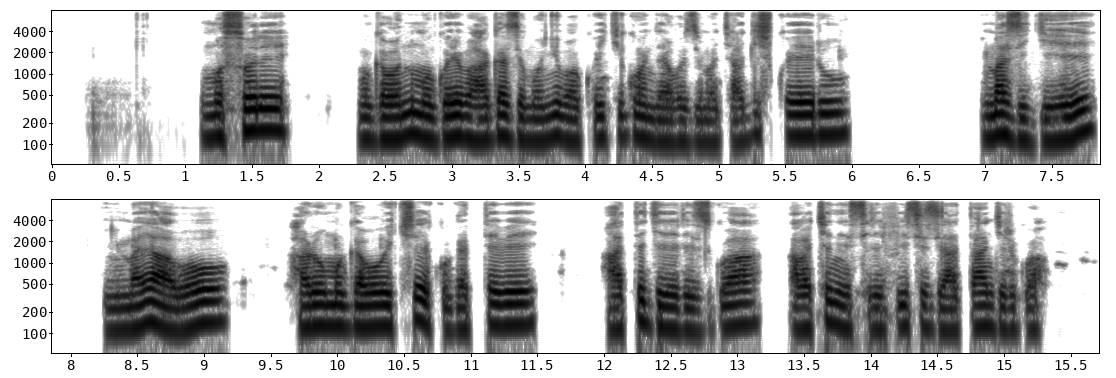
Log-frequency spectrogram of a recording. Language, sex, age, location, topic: Kinyarwanda, male, 25-35, Kigali, health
